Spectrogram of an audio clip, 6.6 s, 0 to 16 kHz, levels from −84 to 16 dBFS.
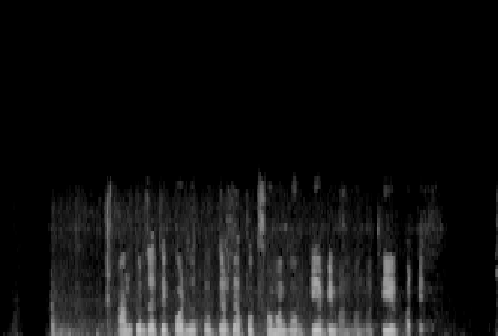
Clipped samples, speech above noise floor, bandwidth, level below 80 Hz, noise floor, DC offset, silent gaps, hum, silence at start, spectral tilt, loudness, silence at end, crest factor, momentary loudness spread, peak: under 0.1%; 60 dB; 7.6 kHz; -64 dBFS; -77 dBFS; under 0.1%; none; none; 0.7 s; -6.5 dB/octave; -17 LUFS; 1 s; 18 dB; 21 LU; -2 dBFS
